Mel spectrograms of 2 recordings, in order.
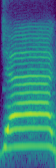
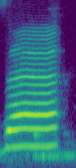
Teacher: Kalau jim, ja itu walaupun ujung lidahnya ini terhampar karena kan dia sama-sama istifal ya. Tapi dia tengah lidahnya ini mengangkat ke langit-langit tengah kalau jimnya.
